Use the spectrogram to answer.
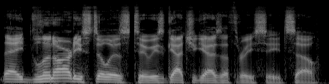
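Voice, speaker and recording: A man's voice: sits low, sing-song, moderate pace, sharp tone, smooth. A man co-hosting a sports radio show, chatting casually with a teasing manner.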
